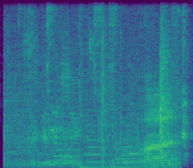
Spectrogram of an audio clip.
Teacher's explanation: The T in take is a true aspirated T, releasing air as the tip of the tongue releases from just behind the front top teeth.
